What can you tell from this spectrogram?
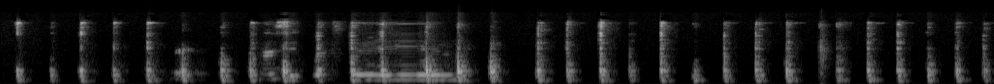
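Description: Rapid light taps of a small jeweller's hammer, about six a second, on a copper rivet, spreading its end into a rounded mushroom head. The blows ring briefly, and around two seconds in a few run together into a short ringing tone.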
